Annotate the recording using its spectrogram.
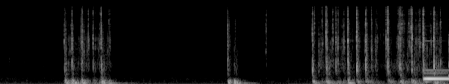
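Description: Computer keyboard typing: a short run of key clicks about half a second in, a few more near two and a half seconds, and a quicker run toward the end.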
